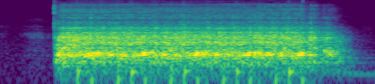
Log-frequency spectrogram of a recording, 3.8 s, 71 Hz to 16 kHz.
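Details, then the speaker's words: Ford 8N tractor cranked by the starter during a compression test; it spins quickly and evenly at about five pulses a second with no heavy compression stroke; cylinder one shows zero compression, and the owner suspects the piston rings. "zero oh gosh how can you not have any compression how's that even possible just like"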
